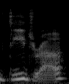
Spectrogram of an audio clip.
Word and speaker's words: Deirdre: It is Deirdre. – It's Deirdre.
